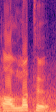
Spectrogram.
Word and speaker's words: Almaty: Almaty nasıl telaffuz edilir? Sovyet döneminde buraya Alma-Ata derlerdi. Şimdi Almaty diye okunuyor, sonuna 'y' eklenerek . Almatı demeliyiz. Doğru yöntem budur.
